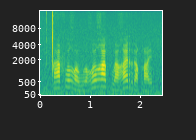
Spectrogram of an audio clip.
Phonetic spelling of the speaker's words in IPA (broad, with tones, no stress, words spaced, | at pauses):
ɡ͡ǀa˥fu˥ ʁo˩wu˩ʁu˥ʁa˥ kʷa˩ʁɛ˥rɯ˩qe˩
